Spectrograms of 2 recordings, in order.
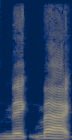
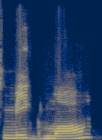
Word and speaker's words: Mi'kmaq: I know it's not pronounced Micmac, and they get really mad when you say it like that, so I do apologize about that. It's Mi'kmaq.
